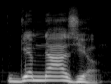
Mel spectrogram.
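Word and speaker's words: γυμνάσιον: Most athletic practice and this choral line dancing was done at a Gymnasion. Yes, we would say the gymnasium, but it would have been pronounced Gymnasion, literally the naked place.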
